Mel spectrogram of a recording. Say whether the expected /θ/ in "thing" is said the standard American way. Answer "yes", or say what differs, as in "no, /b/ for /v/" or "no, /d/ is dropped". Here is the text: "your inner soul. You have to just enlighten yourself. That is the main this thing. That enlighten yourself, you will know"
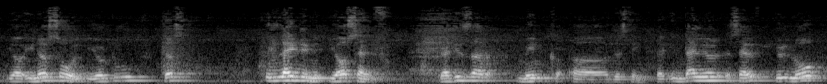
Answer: no, /t/ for /θ/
